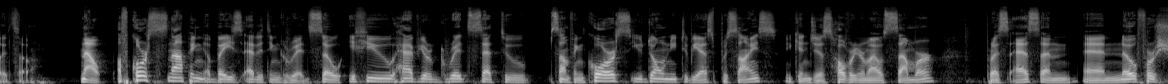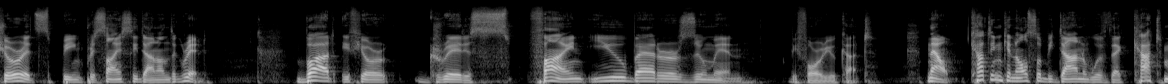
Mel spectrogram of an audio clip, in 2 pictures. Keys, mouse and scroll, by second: 7.4 click, 9.7 s, 10.7 ctrl+z, 11.0 ctrl+click, 11.5 ctrl+s, 13.6 click, 14.2 ctrl+z, 15.2-16.6 drag, 16.8 click, 17.6-18.2 ctrl+scroll up 4, 18.8 ctrl+scroll down 2.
